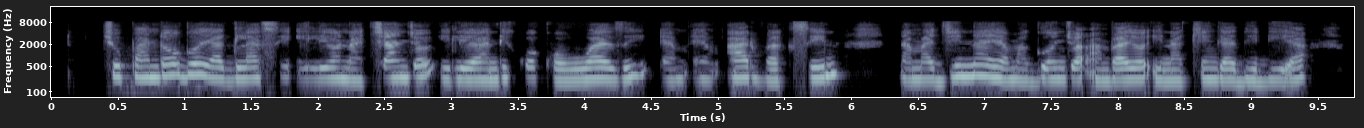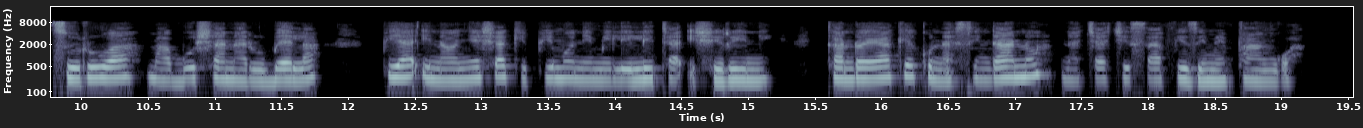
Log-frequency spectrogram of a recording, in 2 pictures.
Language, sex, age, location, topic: Swahili, female, 25-35, Kisumu, health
